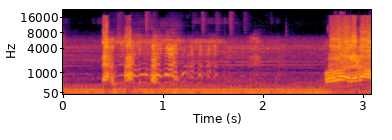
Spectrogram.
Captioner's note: laugh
